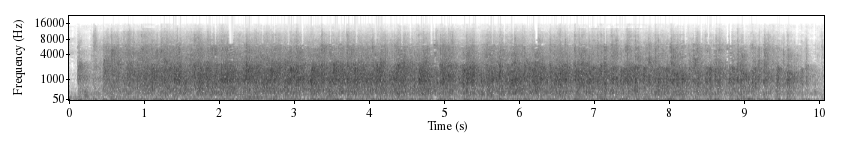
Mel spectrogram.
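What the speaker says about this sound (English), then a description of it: "give him a big round of applause" Sustained applause from a large crowd, a dense, steady roar of clapping that swells quickly and holds for about ten seconds.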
